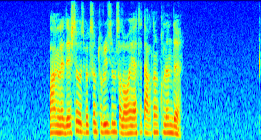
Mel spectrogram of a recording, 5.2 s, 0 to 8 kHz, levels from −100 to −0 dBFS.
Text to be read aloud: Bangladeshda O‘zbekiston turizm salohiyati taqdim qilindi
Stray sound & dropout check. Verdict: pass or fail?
pass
